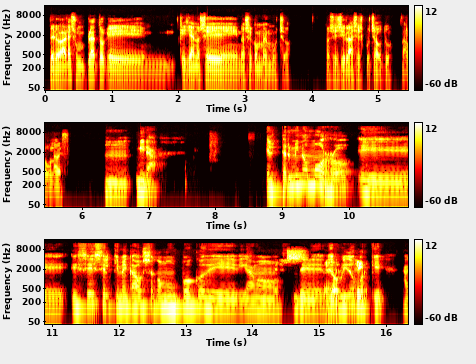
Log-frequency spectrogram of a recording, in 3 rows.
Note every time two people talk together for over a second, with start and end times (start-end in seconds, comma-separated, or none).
14.3-15.8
